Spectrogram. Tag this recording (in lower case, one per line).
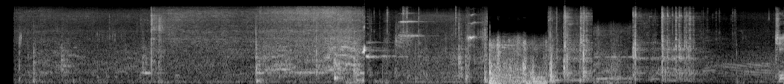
speech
